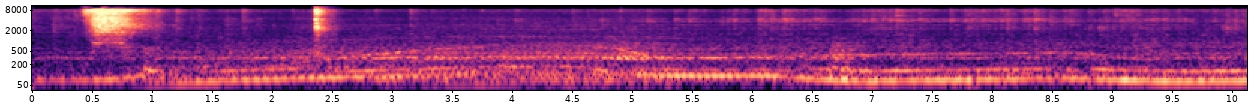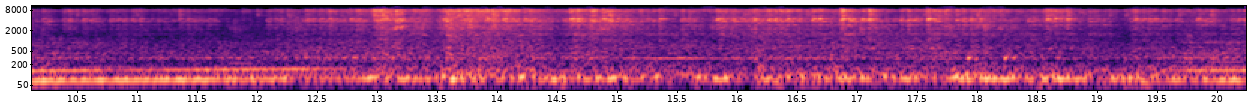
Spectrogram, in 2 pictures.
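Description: A steady, loud low-pitched engine rumble fills the whole stretch, like riding inside a bus, with a brief hiss near the start and shifting mechanical drones; no one speaks.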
